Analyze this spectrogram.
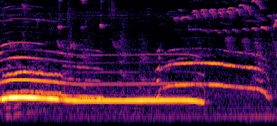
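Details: New Guinea singing dogs at Palm Beach Zoo, captive in an enclosure: a long, steady, tonal howl rich in overtones, held for about four seconds, then a second voice rising and sliding into a higher sustained wail before dropping away.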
